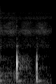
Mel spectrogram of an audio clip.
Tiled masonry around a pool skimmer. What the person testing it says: Et là, on entend que c'est creux.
